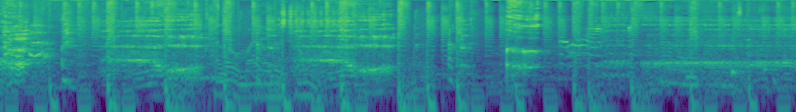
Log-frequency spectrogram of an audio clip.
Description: drinking fizzy drinks to see who can do the best burp.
